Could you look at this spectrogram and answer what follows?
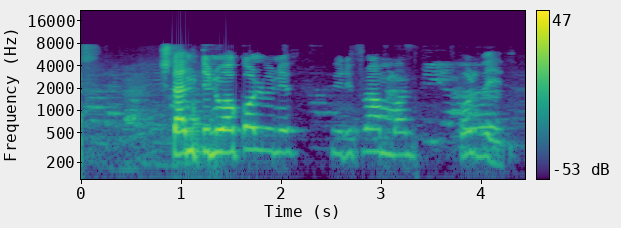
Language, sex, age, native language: Icelandic, male, 12, Icelandic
